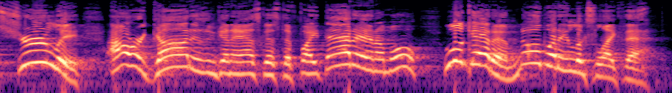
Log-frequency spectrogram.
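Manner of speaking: loud, high, alarmed disbelief; soldiers' loud protest. Retold or imitated. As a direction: cry out like scared soldiers. Frightened soldiers voiced in story.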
